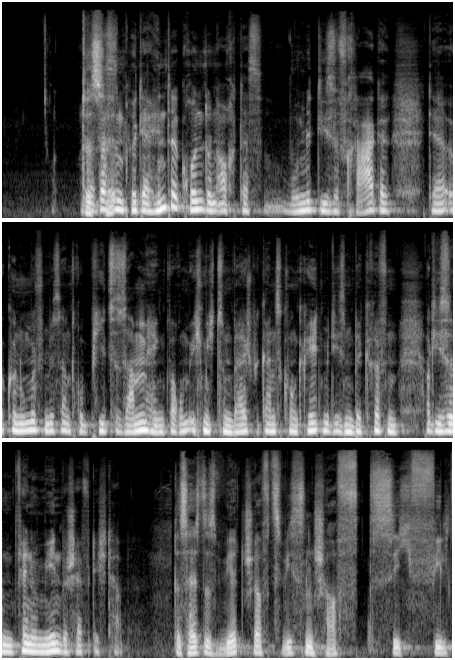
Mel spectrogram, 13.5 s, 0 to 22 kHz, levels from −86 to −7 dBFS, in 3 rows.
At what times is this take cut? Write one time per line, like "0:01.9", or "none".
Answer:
0:01.2
0:08.8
